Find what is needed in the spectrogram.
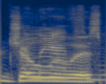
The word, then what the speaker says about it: Joe Louis: I prefer Joe Louis, pronounced Joe Louis.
